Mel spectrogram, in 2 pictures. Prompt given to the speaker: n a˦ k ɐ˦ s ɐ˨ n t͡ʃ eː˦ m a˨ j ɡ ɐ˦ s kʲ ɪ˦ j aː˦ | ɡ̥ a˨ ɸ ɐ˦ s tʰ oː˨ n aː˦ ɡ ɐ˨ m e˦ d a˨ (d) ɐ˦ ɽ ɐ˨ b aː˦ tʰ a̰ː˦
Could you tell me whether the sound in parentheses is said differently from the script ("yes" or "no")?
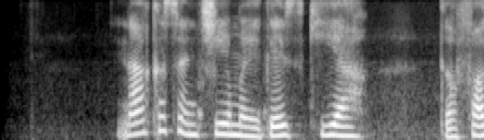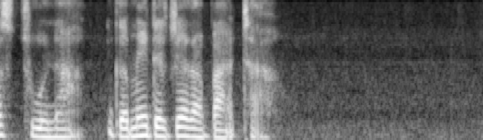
yes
